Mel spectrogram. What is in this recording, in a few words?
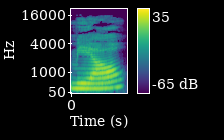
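"miao", Mandarin Chinese, second tone; pinyin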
